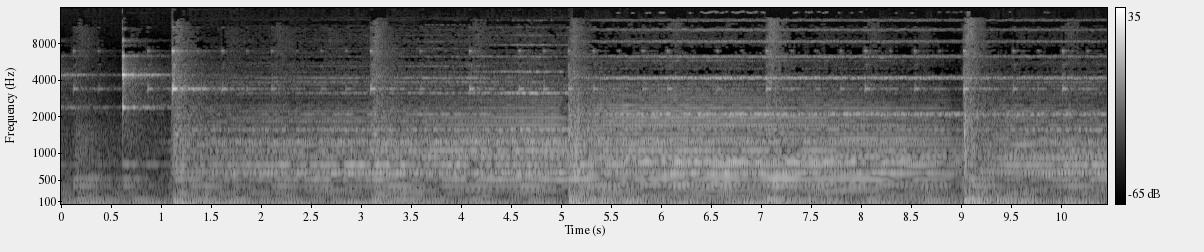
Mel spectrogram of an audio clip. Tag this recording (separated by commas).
Music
